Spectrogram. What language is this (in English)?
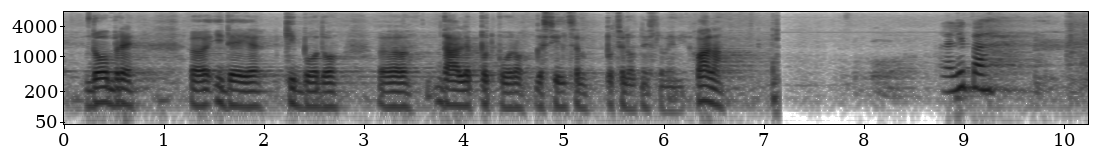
Slovenian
